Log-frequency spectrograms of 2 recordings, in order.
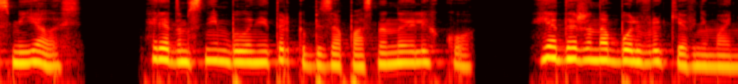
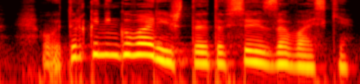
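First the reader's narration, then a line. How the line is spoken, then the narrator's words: Smirking snort. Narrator (Russian): хмыкнула я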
